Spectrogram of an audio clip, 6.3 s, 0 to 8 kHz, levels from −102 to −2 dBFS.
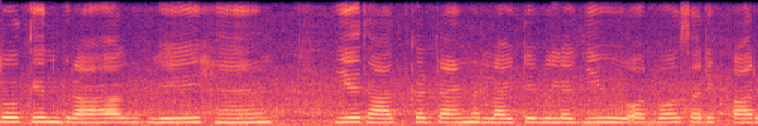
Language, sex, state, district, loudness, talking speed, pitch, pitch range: Hindi, female, Chhattisgarh, Raipur, -14 LUFS, 180 wpm, 260 Hz, 255-270 Hz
